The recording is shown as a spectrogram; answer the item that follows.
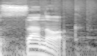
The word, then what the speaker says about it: Sanhok: На данный момент разработчики определились с названием карты, произносится оно «Санок».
